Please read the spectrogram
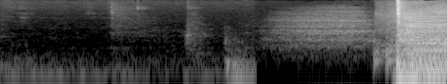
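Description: A quiet pause with a single low thump about a second in and a soft hiss after it; right at the end a drum kit and band come in together on a sharp downbeat, the start of a progressive-rock song.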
